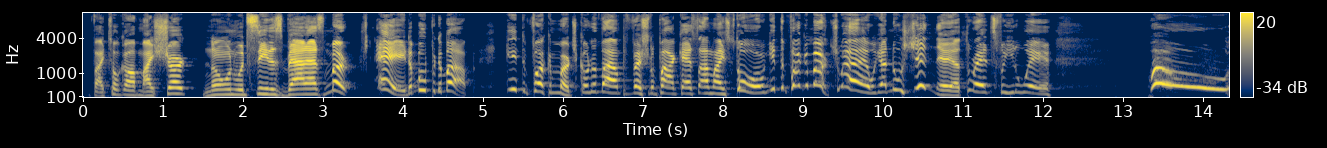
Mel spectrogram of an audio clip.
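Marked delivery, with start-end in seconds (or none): 3.7-12.1 high-pitched cartoon hawker; hammed-up merch pitch. Host selling podcast merch, high hammed-up pitch. 13.3-14.3 long high, loud "woo"; whoop. Real, not acted. Host drinking beer after merch plug, loud whoop.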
